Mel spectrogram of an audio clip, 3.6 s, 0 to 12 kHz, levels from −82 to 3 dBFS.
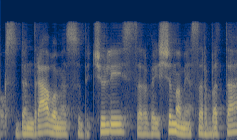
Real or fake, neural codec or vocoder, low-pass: fake; codec, 16 kHz, about 1 kbps, DyCAST, with the encoder's durations; 7.2 kHz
